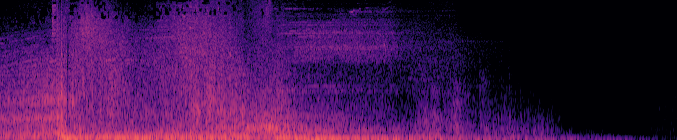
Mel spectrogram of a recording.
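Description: A triumphant fanfare swells, then slowly fades away.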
